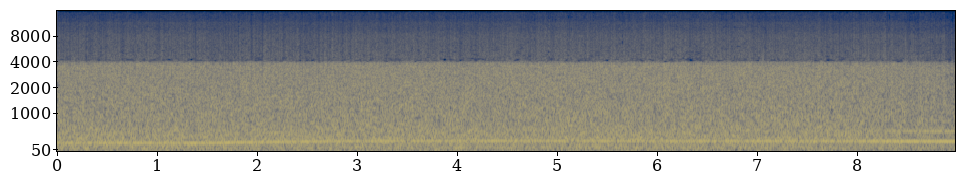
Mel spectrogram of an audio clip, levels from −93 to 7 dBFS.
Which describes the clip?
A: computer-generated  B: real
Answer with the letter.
B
